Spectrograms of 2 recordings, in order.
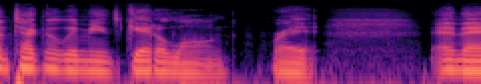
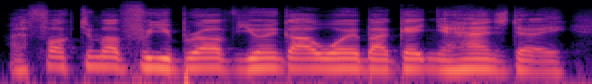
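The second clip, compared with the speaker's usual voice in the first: put-on British lad, rushing at the end; mock British accent; faster than usual. Guy tells brother he handled it, mock British accent. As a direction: reassure a mate in fake British. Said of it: "Bruv, they say bruv".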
